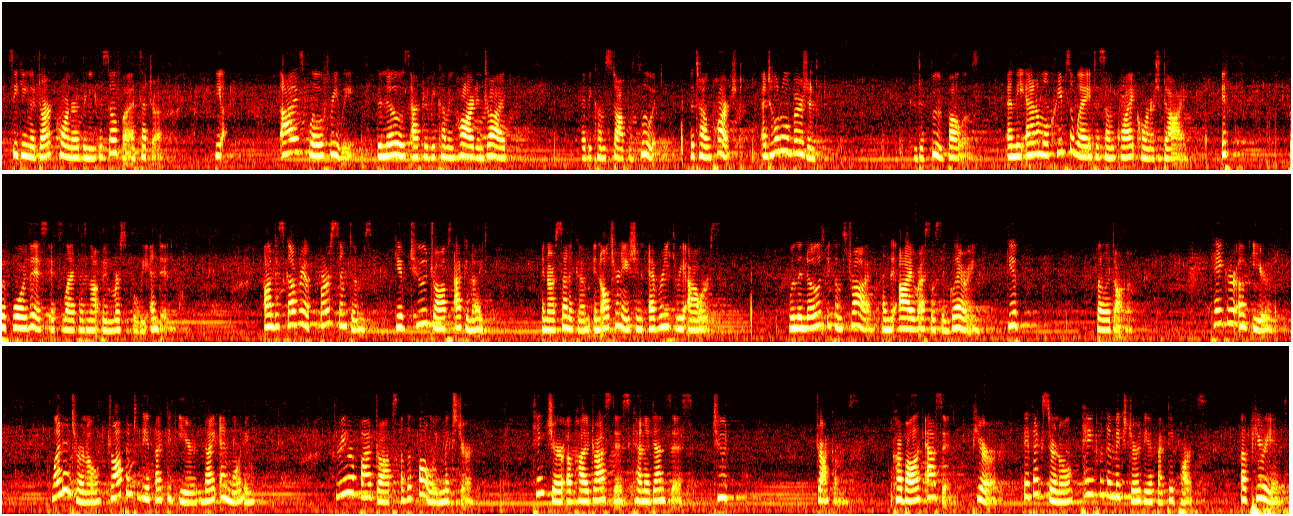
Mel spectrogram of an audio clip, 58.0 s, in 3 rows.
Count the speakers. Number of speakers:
1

